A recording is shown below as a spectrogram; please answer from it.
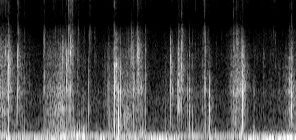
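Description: A full, sealed silver foil coffee bag of whole beans is held in both hands, squeezed and rubbed with the fingers. Dense crinkling and crackling from the foil mixes with the crunch of the beans shifting inside, in quick, bright, irregular bursts over a low steady background.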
